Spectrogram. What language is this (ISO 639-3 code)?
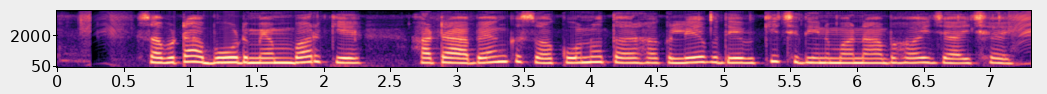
mai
